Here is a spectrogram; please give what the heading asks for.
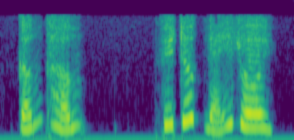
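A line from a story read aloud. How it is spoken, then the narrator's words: Cry of warning. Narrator (Vietnamese): Hoàng Dung kêu lên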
